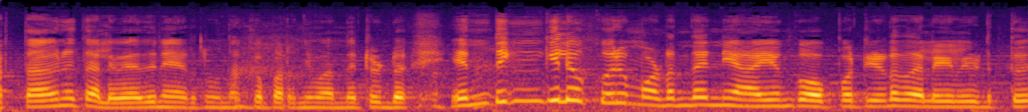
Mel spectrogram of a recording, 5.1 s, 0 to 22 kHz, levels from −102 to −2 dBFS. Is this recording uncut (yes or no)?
yes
